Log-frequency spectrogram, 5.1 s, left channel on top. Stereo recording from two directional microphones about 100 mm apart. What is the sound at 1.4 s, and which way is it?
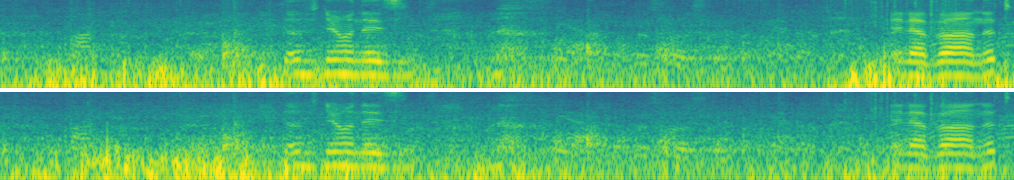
Speech, 20° left (ahead or behind).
